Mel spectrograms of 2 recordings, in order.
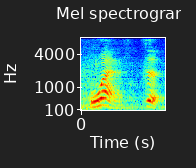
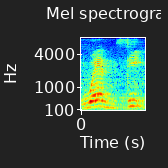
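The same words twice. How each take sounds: First: The final vowel is a muffled 'uh' sound. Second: The final vowel is a clear 'ee' sound. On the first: The speaker calls it right. "Jadi i-nya dibaca e gitu ya" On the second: The speaker calls it wrong. "bukan ini bacanya bukan wenzi"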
